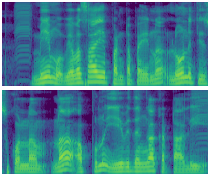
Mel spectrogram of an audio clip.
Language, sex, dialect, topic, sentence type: Telugu, male, Southern, banking, question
